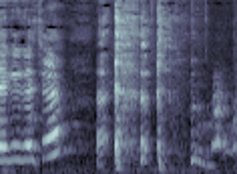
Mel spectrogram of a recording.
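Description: A woman's voice briefly, then from about a second in a quick run of short coughs.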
